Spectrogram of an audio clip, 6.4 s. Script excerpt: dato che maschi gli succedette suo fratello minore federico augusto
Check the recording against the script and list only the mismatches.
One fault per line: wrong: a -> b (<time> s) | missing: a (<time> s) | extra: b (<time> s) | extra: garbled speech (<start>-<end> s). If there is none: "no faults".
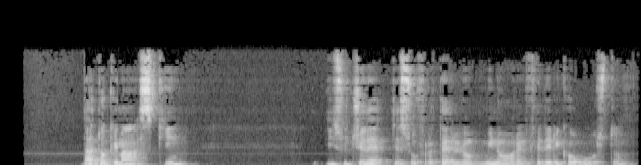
no faults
